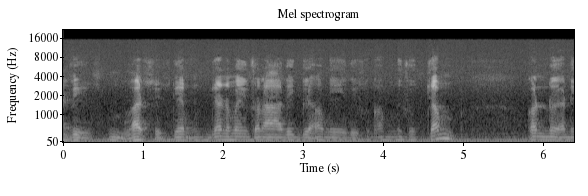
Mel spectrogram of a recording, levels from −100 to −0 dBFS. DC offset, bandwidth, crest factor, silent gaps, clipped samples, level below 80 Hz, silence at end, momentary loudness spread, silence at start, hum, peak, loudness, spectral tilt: under 0.1%; 15.5 kHz; 30 dB; none; under 0.1%; -56 dBFS; 0 s; 15 LU; 0 s; none; -8 dBFS; -34 LUFS; -1.5 dB/octave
